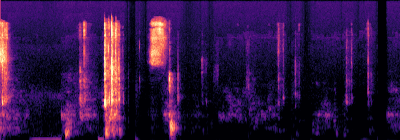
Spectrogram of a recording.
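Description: Faint computer keyboard keystrokes as a word is typed, scattered clicks through the latter half. A few short spoken words come in the first couple of seconds.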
